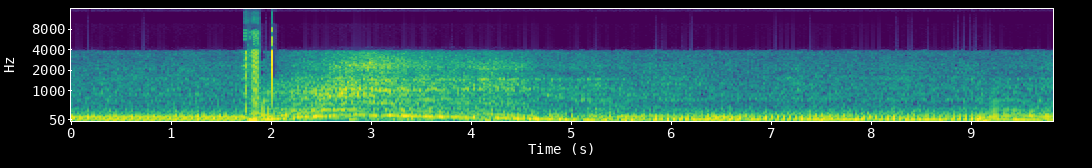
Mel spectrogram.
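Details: Chevrolet Aveo with a fart-can muffler and an exhaust leak, throttle blips: a deep, raspy drone swells and falls with a puffing edge from the leaking exhaust.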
